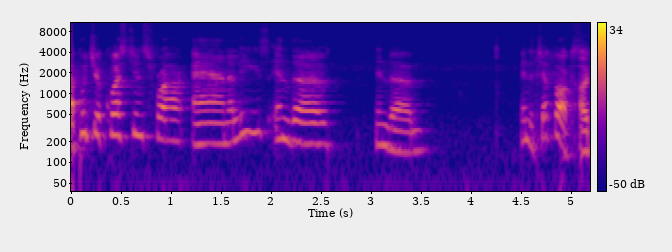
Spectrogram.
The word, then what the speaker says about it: Annelies: Annelies. Annelies. That's why I'm pronouncing it in the English way.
